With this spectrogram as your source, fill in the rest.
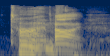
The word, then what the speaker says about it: thyme: Time. So it's time, even though it's spelled like THYME? Yeah, the H is silent. We've talked about this in 2 weeks ago we have silent never letters.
